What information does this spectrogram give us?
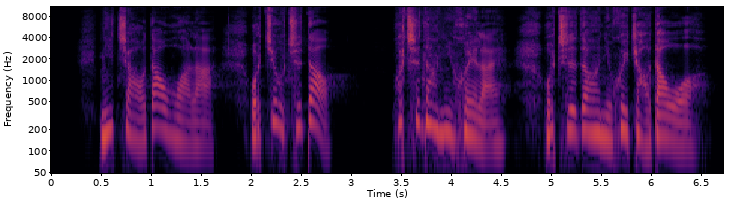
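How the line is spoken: Girl calling out again. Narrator (Chinese): 女孩又喊一声

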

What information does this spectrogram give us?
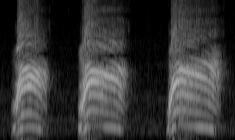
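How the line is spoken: Loud squawking shouts. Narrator (Chinese): 乌鸦 大喊大叫

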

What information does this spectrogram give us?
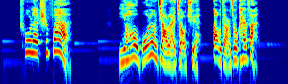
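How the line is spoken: Calling out. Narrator (Chinese): 冷雪茹叫道

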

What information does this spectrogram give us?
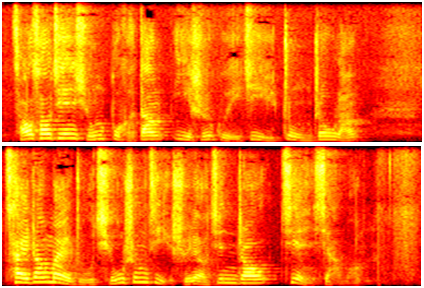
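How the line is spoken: Sighing recitation. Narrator (Chinese): 后人有诗叹曰

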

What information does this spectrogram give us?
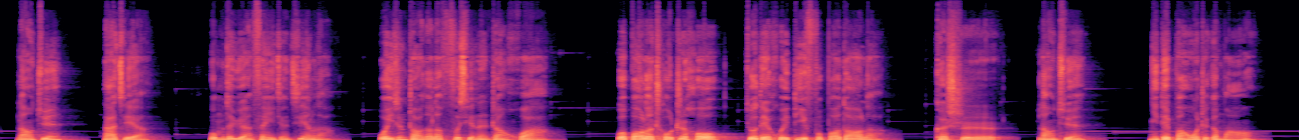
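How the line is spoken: Sighing. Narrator (Chinese): 白牡丹听了，叹了一口气，然后对张秀才两口子说

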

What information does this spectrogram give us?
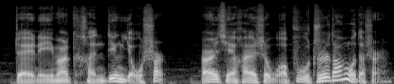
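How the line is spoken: Low muttering. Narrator (Chinese): 齐健低声嘀咕道

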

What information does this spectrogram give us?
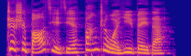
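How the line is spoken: Laughing. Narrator (Chinese): 湘云笑道

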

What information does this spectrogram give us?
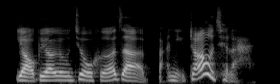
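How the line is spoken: Joking. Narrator (Chinese): 他跟我开玩笑

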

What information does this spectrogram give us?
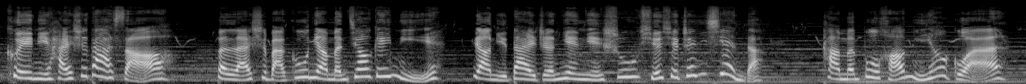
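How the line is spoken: Laughing, teasing. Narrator (Chinese): 凤姐又笑着对李纨说

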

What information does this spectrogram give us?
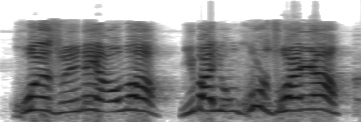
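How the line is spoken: Shouting. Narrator (Chinese): 有人喊

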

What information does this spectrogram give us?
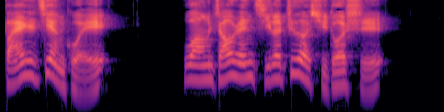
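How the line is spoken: Giggling. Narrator (Chinese): 龙香嘻的一笑，道

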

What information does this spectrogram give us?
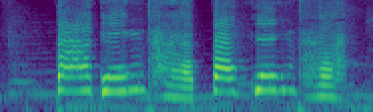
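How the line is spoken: Children shouting. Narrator (Chinese): 一帮熊孩子们大喊

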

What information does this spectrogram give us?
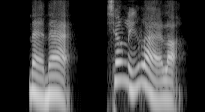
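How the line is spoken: Calling out from behind. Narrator (Chinese): 忽听背后一个人叫道

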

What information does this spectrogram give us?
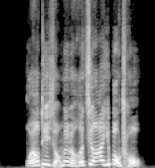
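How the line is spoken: Yelling. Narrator (Chinese): 笑笑嘴里还嚷着

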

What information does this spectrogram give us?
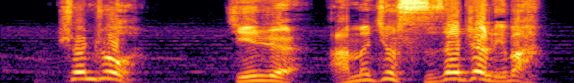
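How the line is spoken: Shouted. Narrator (Chinese): 赵勇冲着前面的赵栓柱等人喊道

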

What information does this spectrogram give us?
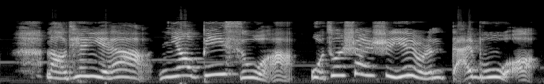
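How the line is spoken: Wailing, sobbing shout. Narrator (Chinese): 阿奶就失声撒泼大哭起来，一边哭一边喊

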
